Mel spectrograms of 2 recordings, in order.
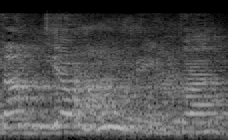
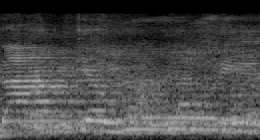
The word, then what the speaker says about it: Tanti auguri: Tanti auguri. Can you say that again? I'm filming. Tanti auguri. Tanta auguri.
